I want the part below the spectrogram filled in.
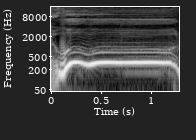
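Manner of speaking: high, loud steam-whistle hoot; long high loud train whistle wouhou. A narrator's reading.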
